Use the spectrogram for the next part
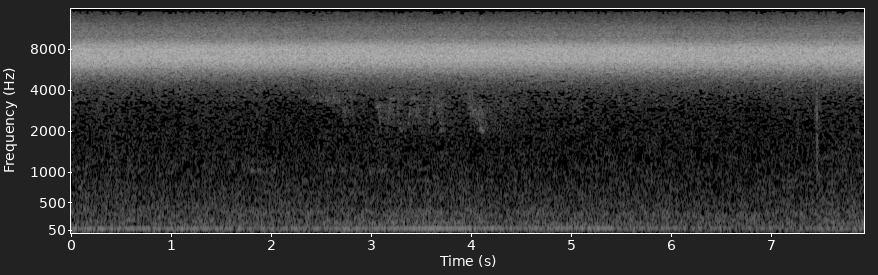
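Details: Cicadas recorded in 2017 produce a steady, unbroken high-pitched buzzing drone that holds level for the whole stretch, with a faint low hum underneath.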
